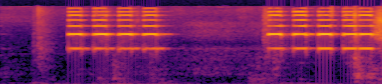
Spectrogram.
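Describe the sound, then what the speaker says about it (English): A darkroom printing timer alarm rings in two bursts of rapid, high electronic beeps, each a string of four or five pulses with a short pause between, fairly clear against a quiet room. "there goes the timer"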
